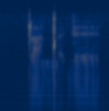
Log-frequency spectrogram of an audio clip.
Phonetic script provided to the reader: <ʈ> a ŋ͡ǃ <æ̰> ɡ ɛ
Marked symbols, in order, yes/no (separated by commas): yes, yes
